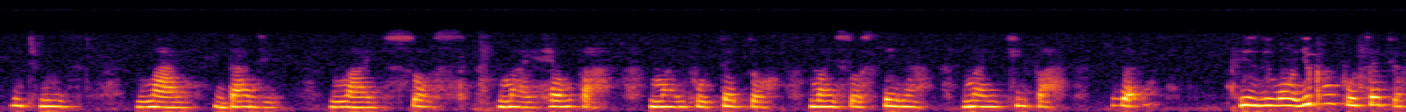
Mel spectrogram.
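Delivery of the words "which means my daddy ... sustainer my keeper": ordinary talk, nothing marked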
